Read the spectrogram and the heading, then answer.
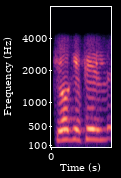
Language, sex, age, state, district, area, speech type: Hindi, male, 18-30, Madhya Pradesh, Ujjain, rural, conversation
